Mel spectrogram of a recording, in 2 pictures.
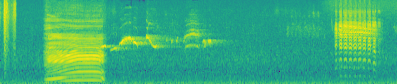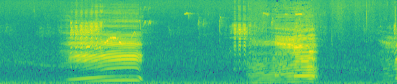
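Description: Dry straw rustles softly as it is handled.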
